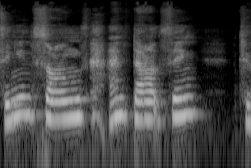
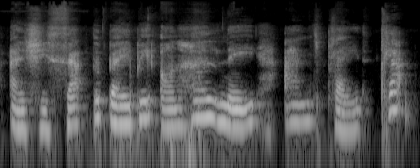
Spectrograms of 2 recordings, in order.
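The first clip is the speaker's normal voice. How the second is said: usual speaking voice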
